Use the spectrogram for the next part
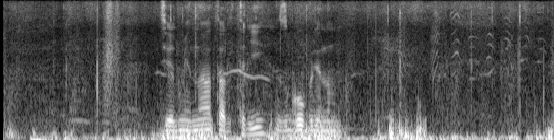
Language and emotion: Russian, neutral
